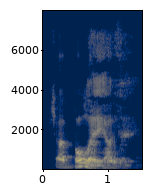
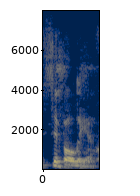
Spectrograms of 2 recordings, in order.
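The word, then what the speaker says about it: Shibboleth: If he said, Nay, then said they unto him, Say now, Shaboleth. And he said, Siboleth. For he could not frame to pronounce it right.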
